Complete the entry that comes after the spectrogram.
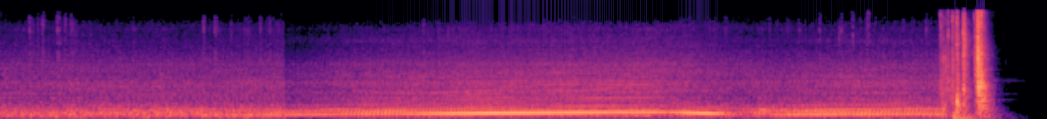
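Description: A cartoon car drives along a road as an animated sound effect, its steady engine drone and whir swelling in the middle and then settling, ending with a brief sharp burst before cutting to silence.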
